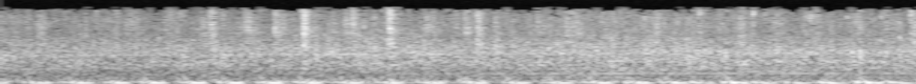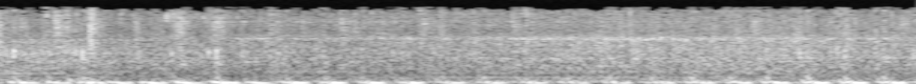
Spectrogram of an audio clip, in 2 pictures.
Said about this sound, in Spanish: El coche de los hippies circula marcha atrás por la calle de la urbanización.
